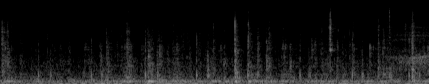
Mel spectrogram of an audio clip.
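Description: Quiet indoor room tone: a steady low hum with scattered faint light clicks.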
